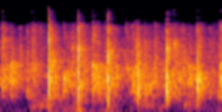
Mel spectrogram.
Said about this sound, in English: So round of applause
